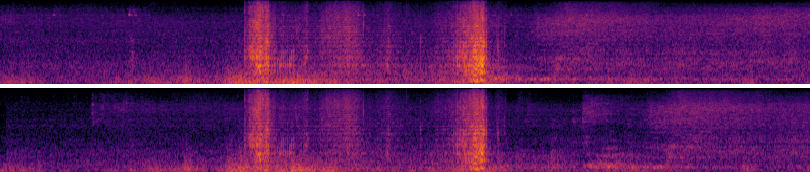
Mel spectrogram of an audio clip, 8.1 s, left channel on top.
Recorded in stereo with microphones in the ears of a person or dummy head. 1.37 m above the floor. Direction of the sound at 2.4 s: 15° left (ahead or behind).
